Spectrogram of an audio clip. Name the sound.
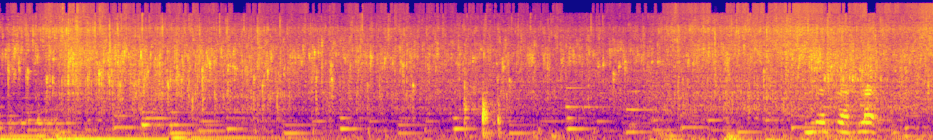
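onions frying in heated oil in a pan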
